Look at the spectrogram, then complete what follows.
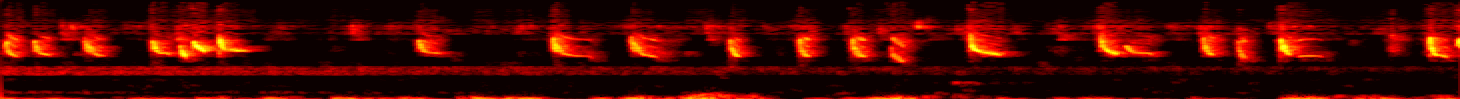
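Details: Black-capped white-eye, a Papuan 'wiklus' pleci endemic to Indonesia, singing in the morning: rapid bursts of high, sharply down-slurred chirps repeated through the clip, over a steady low hum and faint low thumps.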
